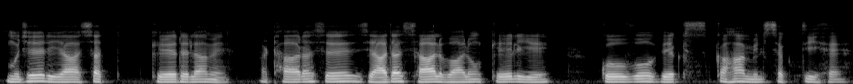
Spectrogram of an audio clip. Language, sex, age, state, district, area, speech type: Urdu, male, 18-30, Uttar Pradesh, Ghaziabad, urban, read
